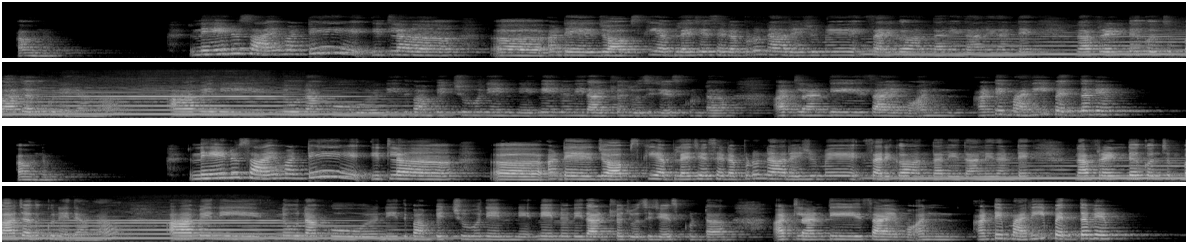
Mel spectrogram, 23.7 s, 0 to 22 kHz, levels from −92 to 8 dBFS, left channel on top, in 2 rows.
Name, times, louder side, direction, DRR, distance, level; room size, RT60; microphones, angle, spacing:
voice 1, 0.1-0.5 1.7-22.9, right 5 dB, 70° right, 8 dB, 0.3 m, -29 dB
Wind instrument woodwind instrument, 8.5-16.6, equal, 85° left, 0.6 m, -33 dB
3.1 x 2.6 x 2.8 m, 0.93 s
head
